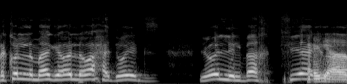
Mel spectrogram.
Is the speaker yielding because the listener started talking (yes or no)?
yes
